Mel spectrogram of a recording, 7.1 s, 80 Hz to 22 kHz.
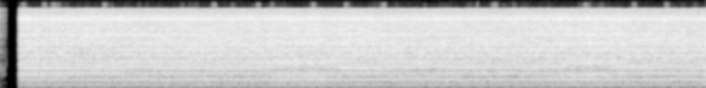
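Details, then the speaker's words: New Porter-Cable C2002 6-gallon 150 PSI pancake air compressor running, a constant motor hum and steady pump drone with no knocking, squeal or surging; healthy. "And so what I'm going to show you now is I'm going to turn the audio back on and you'll hear the compressor actually go. So I can demonstrate it for you."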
